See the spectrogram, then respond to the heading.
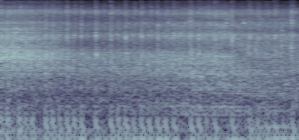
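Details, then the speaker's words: Yamaha Mio carbureted scooter after replacing the seized piston, worn camshaft and rocker arm caused by oil starvation, with valves adjusted: even single-cylinder idle, a steady low thump with no clatter or knock; the engine runs smoothly again. "suara sudah halus lagi dan pastikan olinya naik dengan cara di cekin dibuka"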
